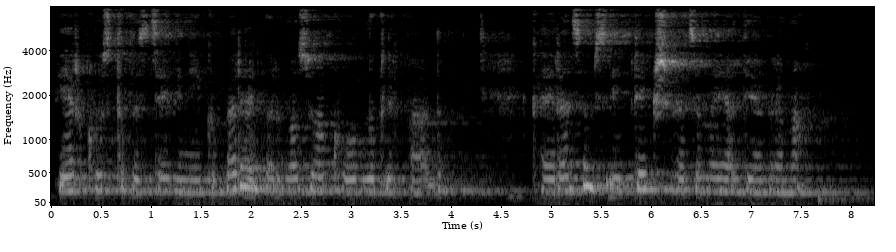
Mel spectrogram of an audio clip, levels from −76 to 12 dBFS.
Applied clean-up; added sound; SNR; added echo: none; none; none; reverberation time 1.8 s.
